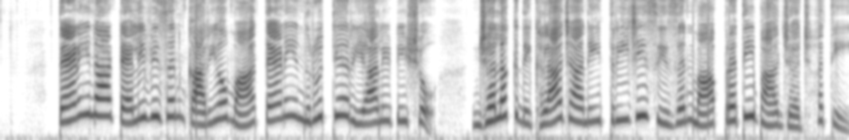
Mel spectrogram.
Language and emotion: Gujarati, neutral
